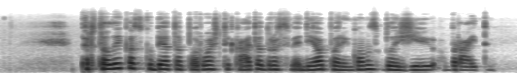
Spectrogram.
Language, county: Lithuanian, Vilnius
